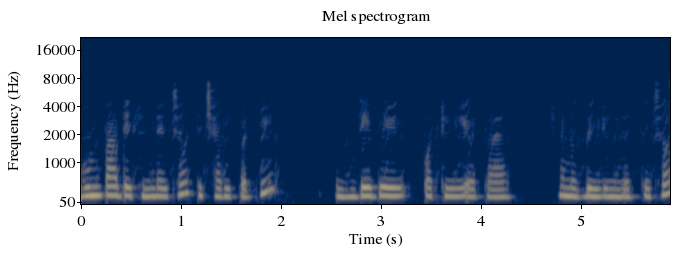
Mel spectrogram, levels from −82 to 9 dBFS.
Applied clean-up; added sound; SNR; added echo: neural mask model DeepFilterNet 3.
